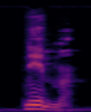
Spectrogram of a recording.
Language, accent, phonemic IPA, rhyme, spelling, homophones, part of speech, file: English, Australia, /nɪm/, -ɪm, nim, nym, verb / noun, En-au-nim.ogg
- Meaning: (verb) 1. To take or seize 2. To filch, steal, pilfer 3. To walk with short, quick strides; trip along; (noun) A game in which players take turns removing objects from heaps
